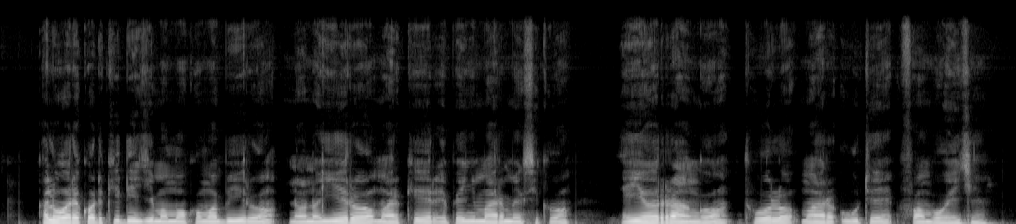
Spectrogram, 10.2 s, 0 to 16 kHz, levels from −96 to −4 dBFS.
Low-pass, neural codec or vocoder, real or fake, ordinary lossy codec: 14.4 kHz; none; real; none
